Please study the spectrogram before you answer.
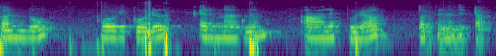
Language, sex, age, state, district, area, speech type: Malayalam, female, 30-45, Kerala, Kannur, urban, spontaneous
